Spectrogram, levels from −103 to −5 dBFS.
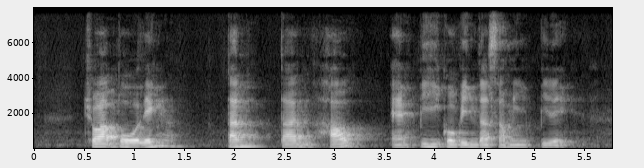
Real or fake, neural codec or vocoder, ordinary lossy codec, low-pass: fake; codec, 16 kHz, 4 kbps, FunCodec, trained on Chinese and English, 50 frames a second; none; none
